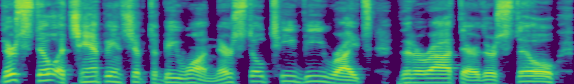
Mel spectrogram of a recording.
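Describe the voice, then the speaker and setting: A man's voice: medium pitch, lively intonation, a little slow, darkish tone, no room sound. A man co-hosting a sports podcast, laying out an argument point by point in an assertive, casual way.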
